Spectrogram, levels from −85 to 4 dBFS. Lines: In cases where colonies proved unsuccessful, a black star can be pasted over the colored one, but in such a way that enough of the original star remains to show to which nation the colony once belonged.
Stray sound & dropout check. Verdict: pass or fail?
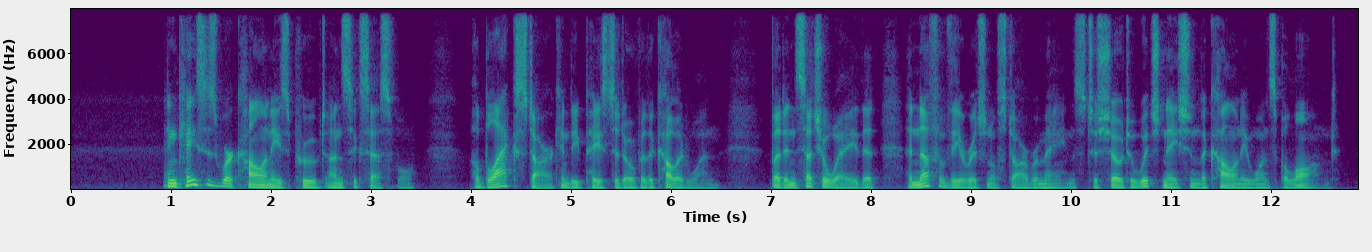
pass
